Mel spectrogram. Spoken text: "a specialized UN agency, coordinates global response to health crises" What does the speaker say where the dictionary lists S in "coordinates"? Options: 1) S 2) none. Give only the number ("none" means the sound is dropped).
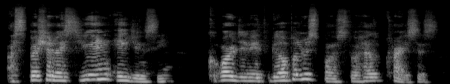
2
